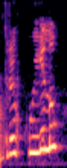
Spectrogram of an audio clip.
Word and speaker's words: tranquilo: A gente percebe-se que a perda da trema não afetou a sonoridade, a pronúncia da palavra. Então, tranquilo continua com a mesma pronúncia, tranquilo.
